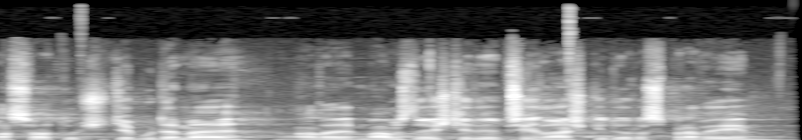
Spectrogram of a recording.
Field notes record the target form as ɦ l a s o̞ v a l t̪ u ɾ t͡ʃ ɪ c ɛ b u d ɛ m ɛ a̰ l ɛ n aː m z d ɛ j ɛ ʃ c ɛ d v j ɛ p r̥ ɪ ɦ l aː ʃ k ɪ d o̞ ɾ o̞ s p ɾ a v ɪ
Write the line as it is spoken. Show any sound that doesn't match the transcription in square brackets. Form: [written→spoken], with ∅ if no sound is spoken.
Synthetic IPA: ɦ l a s o̞ v a [l→∅] t̪ u ɾ t͡ʃ ɪ c ɛ b u d ɛ m ɛ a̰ l ɛ [n→m] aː m z d ɛ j ɛ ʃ c ɛ d v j ɛ p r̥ ɪ ɦ l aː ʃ k ɪ d o̞ ɾ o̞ s p ɾ a v ɪ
